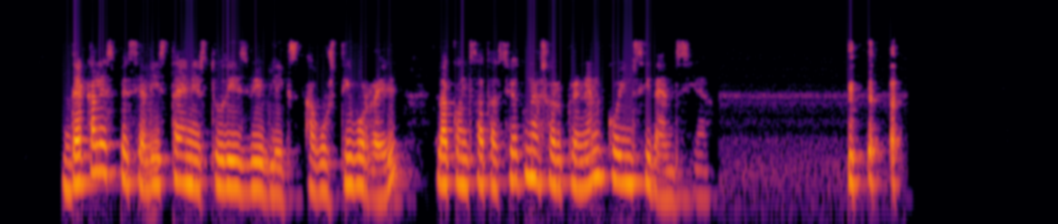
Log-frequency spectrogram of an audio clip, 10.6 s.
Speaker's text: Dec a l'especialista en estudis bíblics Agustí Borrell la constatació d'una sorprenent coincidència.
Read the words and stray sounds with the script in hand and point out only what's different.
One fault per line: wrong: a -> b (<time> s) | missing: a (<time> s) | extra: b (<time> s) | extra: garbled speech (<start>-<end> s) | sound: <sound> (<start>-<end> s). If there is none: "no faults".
sound: laugh (8.5-9.0 s)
